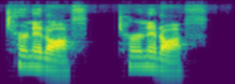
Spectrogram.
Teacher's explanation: this T is between two vowels. So if I say it, well, then I have to pause. So why not just avoid that by doing it with a soft D?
